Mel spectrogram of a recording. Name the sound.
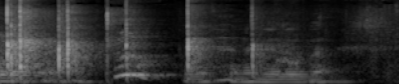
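hand clapping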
